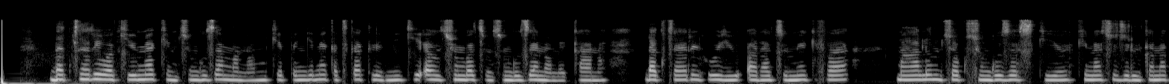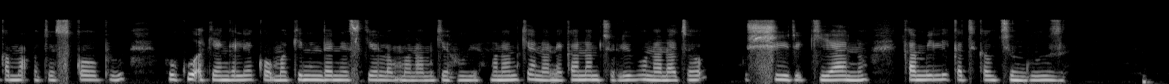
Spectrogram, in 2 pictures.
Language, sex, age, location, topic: Swahili, female, 18-24, Kisii, health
